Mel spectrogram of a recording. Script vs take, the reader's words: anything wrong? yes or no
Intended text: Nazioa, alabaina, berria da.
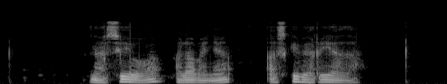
yes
